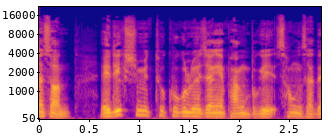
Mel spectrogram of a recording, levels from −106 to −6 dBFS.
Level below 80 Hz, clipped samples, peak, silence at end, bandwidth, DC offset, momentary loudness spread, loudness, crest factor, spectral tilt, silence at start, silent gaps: -56 dBFS; under 0.1%; -8 dBFS; 0 s; 16 kHz; under 0.1%; 7 LU; -27 LUFS; 20 dB; -5.5 dB/octave; 0 s; none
